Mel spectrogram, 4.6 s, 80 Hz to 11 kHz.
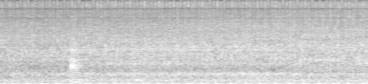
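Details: Toyota van, 2.7 VVT-i petrol with factory CNG, idling and stumbling in both gas and petrol modes: the idle beats unevenly about twice a second and the engine shakes. Misfire at idle; owner suspects a faulty ignition coil and is checking coils one by one.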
